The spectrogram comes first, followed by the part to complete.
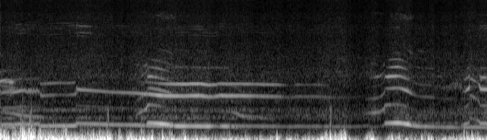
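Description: Several large mountain dogs howling together in long, overlapping held notes that rise and fall in pitch, over a low, uneven rumble.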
